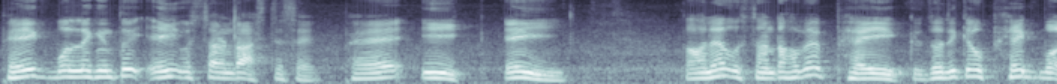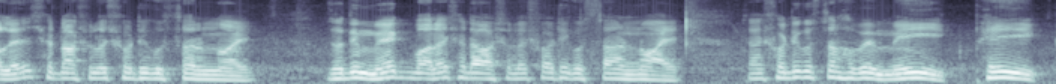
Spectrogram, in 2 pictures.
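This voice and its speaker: Man giving a slow, repetitive language lesson. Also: fairly high pitch, a little hiss or hum. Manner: slow and repetitive, asking questions and answering them himself. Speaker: English teacher.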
